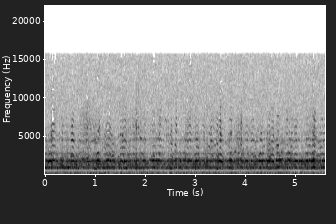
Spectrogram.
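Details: Ross's geese flying in at Merced National Wildlife Refuge, 22 December 2017: a large flock gives a dense, unbroken chorus of high, nasal honks that overlap continuously with no pauses.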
